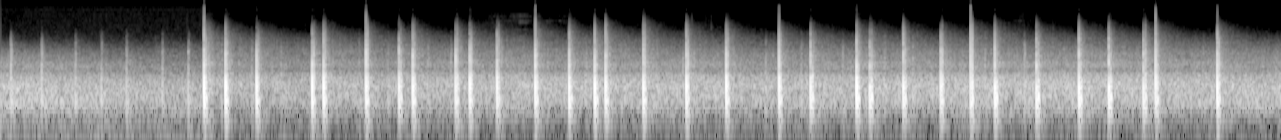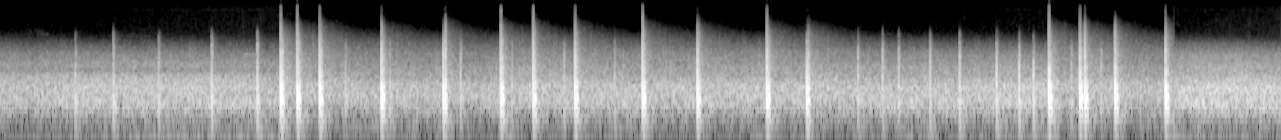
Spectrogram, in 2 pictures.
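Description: Fireworks display: rapid volleys of sharp bangs from bursting aerial shells, several a second, with a lull of a few seconds midway, over a continuous background wash.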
